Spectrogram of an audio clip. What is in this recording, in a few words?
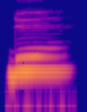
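"lve", tone 2, pronunciation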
